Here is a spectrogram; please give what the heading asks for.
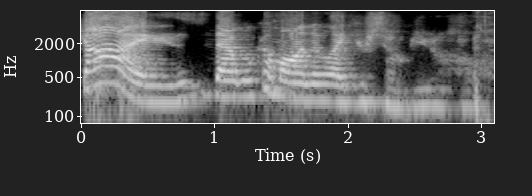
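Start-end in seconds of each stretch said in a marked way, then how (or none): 2.0-2.9 very soft, hushed, all heavy-breath delivery. Imitating guys who comment on selfies: imitating a heavy-breathing guy. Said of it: "all heavy breath".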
